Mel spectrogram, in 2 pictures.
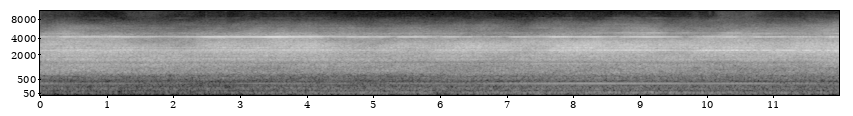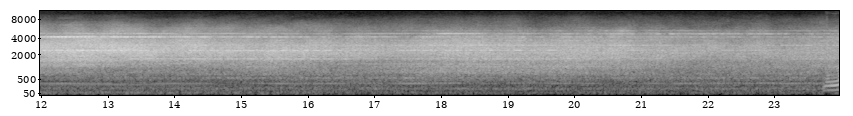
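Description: A jet airliner departs Amsterdam Schiphol Airport, its engine roar loud, close and sustained for the whole stretch, swelling slightly midway and then easing, with no voices.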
